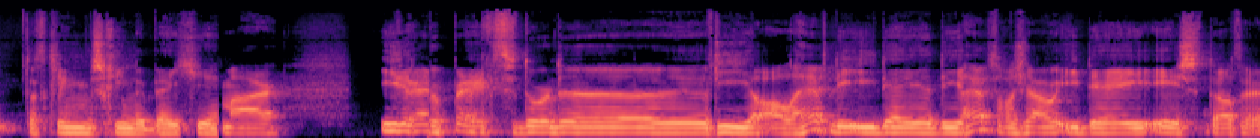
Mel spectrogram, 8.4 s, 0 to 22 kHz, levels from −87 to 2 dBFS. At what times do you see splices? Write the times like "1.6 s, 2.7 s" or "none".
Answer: 0.9 s, 1.4 s, 2.9 s, 4.7 s, 5.5 s, 6.4 s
